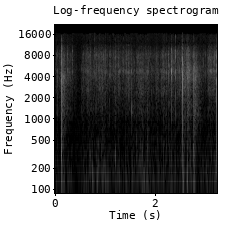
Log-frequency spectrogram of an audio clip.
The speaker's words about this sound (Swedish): Men det är ju när du eldar med björkve. Nej, gran. Det knappar sig.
